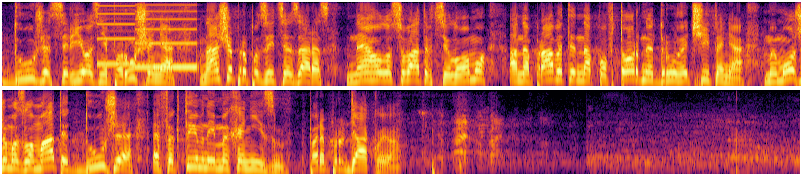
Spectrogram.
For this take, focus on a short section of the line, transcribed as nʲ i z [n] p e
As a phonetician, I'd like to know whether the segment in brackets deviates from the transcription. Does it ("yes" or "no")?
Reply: yes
